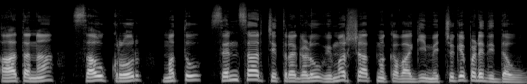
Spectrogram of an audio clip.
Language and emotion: Kannada, neutral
